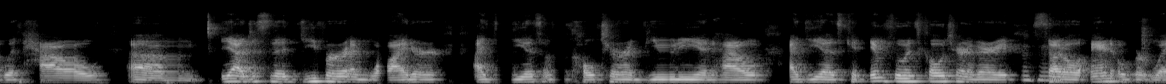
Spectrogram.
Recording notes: hops on zoom for a conversation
